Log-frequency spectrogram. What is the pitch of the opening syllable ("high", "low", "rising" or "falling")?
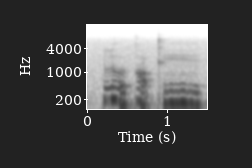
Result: falling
